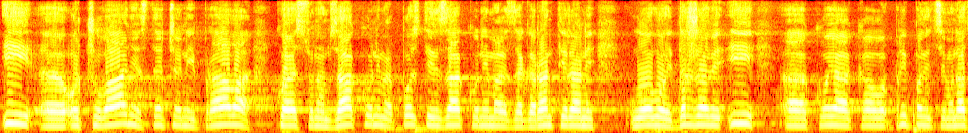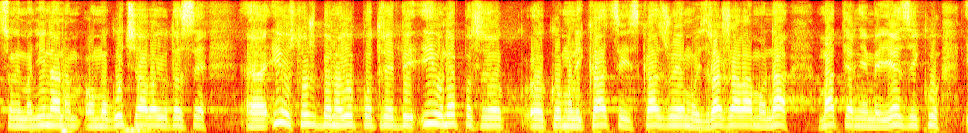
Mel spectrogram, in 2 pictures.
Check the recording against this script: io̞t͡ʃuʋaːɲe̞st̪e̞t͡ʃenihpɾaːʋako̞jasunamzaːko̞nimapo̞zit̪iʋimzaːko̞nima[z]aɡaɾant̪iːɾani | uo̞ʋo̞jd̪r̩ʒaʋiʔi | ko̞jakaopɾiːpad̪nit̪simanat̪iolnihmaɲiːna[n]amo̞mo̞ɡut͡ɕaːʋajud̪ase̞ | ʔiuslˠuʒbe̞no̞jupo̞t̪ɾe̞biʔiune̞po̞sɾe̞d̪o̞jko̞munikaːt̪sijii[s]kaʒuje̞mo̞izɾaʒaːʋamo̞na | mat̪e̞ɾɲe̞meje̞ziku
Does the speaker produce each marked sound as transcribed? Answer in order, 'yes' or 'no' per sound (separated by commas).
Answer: yes, yes, yes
